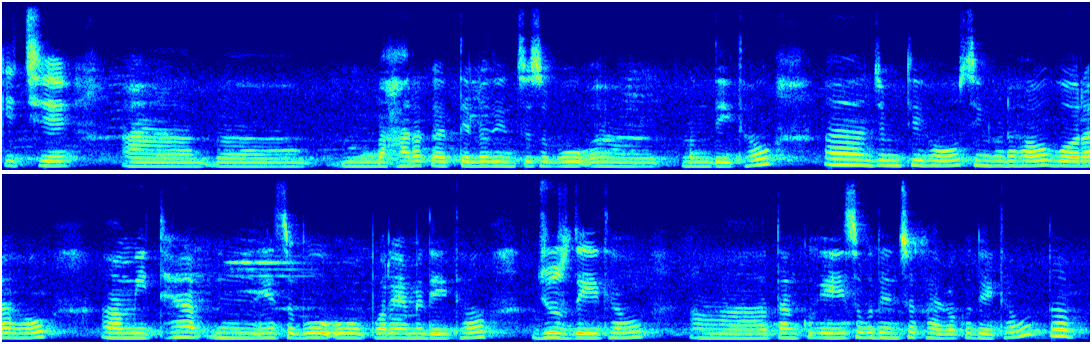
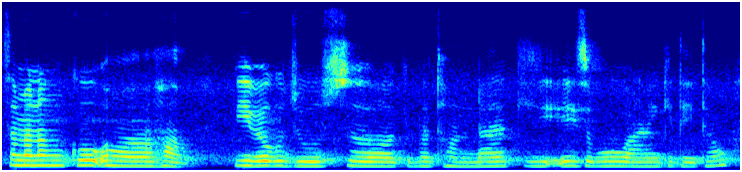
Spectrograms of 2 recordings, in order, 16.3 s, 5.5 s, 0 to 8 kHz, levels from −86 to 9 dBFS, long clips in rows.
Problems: none marked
